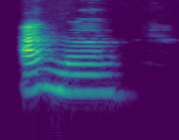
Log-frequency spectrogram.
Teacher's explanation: nós vamos ter a elisão do O e, na sequência, a crase, né, porque tem os dois fonemas idênticos.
